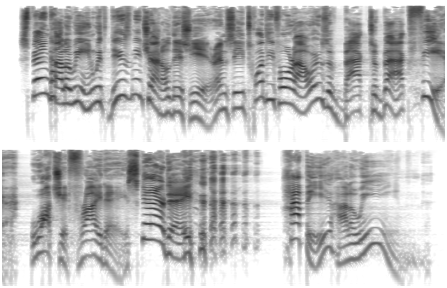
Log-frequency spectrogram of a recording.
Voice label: TV promo scary fright kids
